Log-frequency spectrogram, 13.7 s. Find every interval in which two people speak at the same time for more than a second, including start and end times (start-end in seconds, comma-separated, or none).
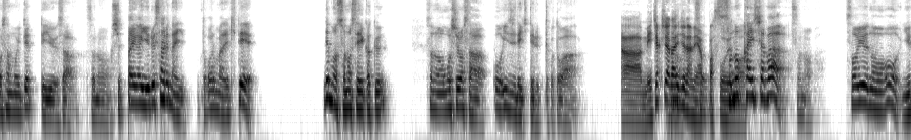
10.0-11.3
